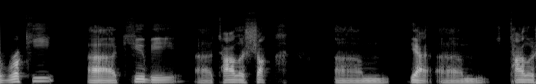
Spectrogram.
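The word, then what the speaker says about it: Shough: Uh the rookie uh QB uh Tyler Shuck um yeah um Tyler Shuck. Uh stupid. Uh it doesn't even like why is it Tyler Shuck? It when it's spelled Shiao.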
